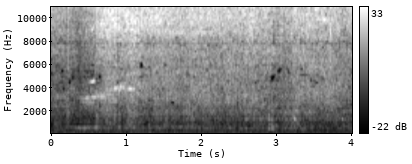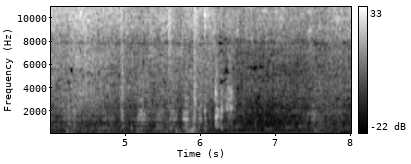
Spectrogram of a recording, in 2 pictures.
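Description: Red-hot steel knife blade sizzling and hissing as it cuts through a plastic cup of jelly, boiling the juice to steam. There are a few sharp crackles about five to six seconds in.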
